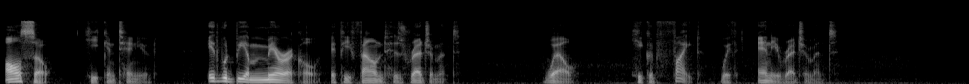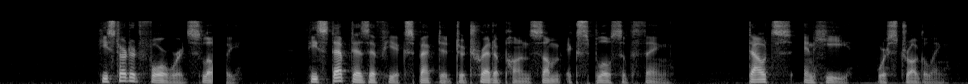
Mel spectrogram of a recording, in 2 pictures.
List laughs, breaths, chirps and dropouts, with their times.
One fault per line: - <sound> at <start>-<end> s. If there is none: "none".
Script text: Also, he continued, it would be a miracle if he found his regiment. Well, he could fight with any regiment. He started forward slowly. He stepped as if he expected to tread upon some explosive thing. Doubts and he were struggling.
- dropout at 11.8-12.0 s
